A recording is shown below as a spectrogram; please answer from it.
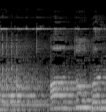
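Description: Yakshagana bhagavata singing in the background ensemble: an ornamented vocal line that enters about a second in and slides in pitch, over a steady held drone.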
